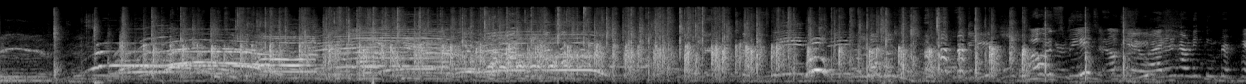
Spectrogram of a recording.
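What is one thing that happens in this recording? People clap their hands.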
